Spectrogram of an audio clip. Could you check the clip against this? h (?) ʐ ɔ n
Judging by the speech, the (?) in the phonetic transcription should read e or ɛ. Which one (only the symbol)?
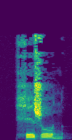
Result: ɛ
